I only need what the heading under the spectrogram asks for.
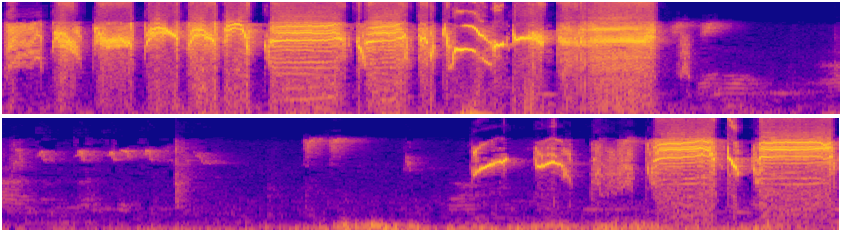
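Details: Actively singing baya weaver in a clear recording meant to train other cage birds. Long loud runs of rasping, buzzy wheezes and rapid chatter give way to a quiet stretch of thin chirps before the harsh wheezing returns.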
